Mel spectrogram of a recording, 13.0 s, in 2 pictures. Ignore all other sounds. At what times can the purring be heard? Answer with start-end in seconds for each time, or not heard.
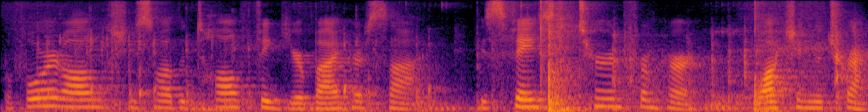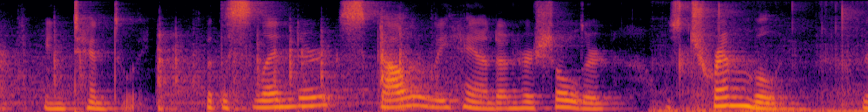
0.0-6.2, 11.3-12.9.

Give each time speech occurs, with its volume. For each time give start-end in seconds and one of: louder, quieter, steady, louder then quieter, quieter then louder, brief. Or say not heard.
0.0-12.9 steady.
